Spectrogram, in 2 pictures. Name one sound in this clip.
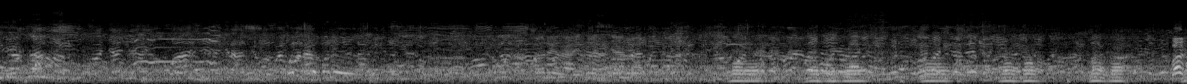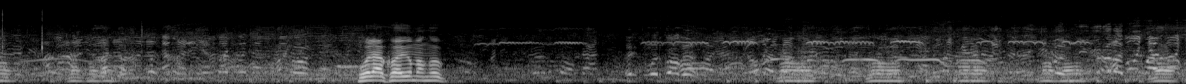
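A large crowd chants and sings outdoors.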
